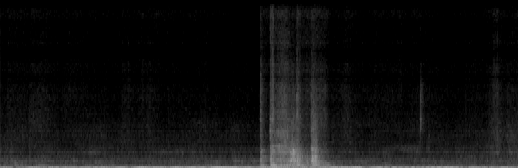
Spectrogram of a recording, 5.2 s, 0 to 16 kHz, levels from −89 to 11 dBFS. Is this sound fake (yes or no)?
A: yes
